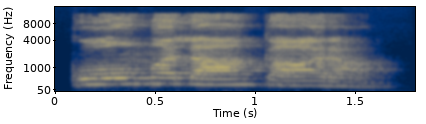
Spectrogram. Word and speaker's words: कोमलाकारा: Komalakara. Only ma is raswa, while kolakara are dirgha swaras. So give long time, double time to pronounce this.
